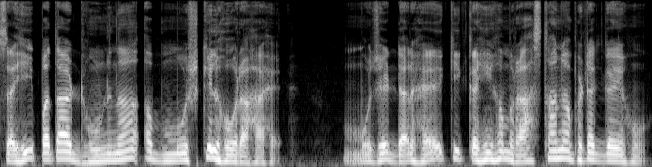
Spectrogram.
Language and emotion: Hindi, fearful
